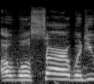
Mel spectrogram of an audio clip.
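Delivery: put-on mocking judge voice. Retelling a Judge Judy clip where she mocks an old man: imitating Judge Judy mocking. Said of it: "she starts making fun of him".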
